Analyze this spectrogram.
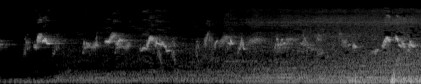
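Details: A red-whiskered bulbul gives short, clear, slurred chirps repeated roughly every half second as it answers a resident territorial bird, over broad background noise.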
